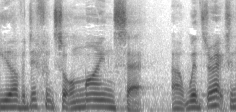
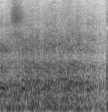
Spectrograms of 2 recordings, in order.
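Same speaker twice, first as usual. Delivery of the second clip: real airy laugh, louder; breathy laugh; 5 dB louder than usual. Real, not acted. Laughing at his email to the actor. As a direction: laugh out at your own line.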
